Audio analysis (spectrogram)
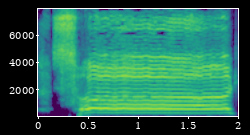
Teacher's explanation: you've got a huge low vowel sound, which brings all the powerful destructive energy into the poem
